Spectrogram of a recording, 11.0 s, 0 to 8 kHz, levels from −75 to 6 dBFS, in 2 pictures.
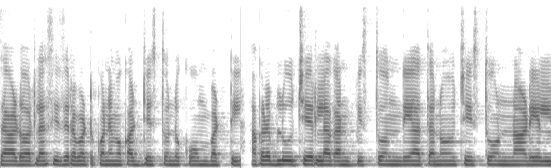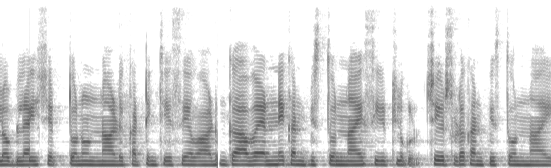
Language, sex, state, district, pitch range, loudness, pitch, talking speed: Telugu, female, Andhra Pradesh, Srikakulam, 175-185 Hz, -23 LUFS, 180 Hz, 175 wpm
